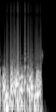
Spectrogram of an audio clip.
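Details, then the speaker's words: Continuous heart murmur in an animal, likely from combined valve insufficiency and stenosis: brief unbroken low rumbling heart sound with no clear quiet gaps. "muy probablemente este sonido cardíaco es de alguien que tiene ambas tanto insuficiencia como estenosis y entonces aquí un soplo continuo"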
